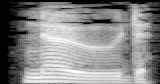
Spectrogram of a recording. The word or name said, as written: node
